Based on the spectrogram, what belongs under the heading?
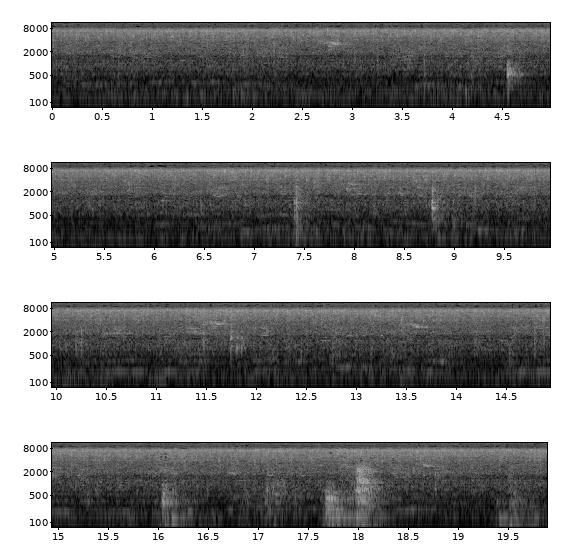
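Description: Food frying in a pan on a gas stove, a steady sizzling hiss, with a few scattered clicks and knocks, the loudest near the end.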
